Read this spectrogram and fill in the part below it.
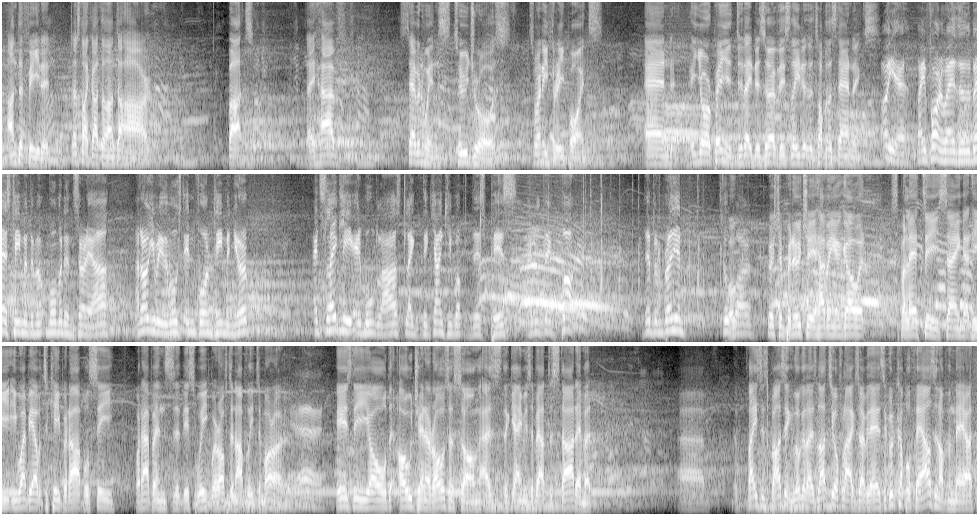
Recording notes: Live from the Artemio Franchi in Florence. Live from Fiorentina's Stadio Artemio Franchi. The ambience pre-match of the Fiorentina Lazio Serie A match on October 10th, 2022.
